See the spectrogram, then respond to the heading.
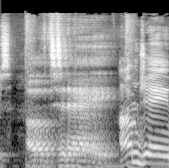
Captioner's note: voice echoing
